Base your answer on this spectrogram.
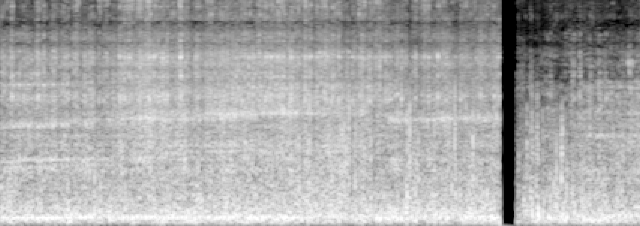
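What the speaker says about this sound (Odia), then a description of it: "ଏ ନଈ ପାଖାପାଖି ପବନ ଟିକେ ହେଉଛି" Steady wind rushes past the microphone beside a river, a broad continuous roar broken by a brief dropout before returning at similar strength.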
